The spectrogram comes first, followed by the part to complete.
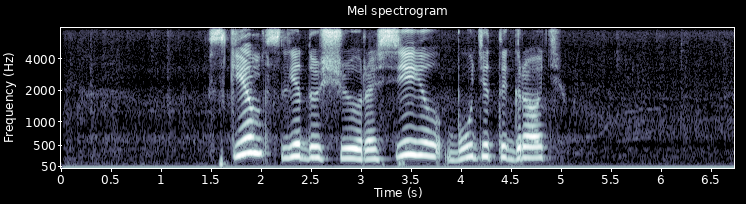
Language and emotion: Russian, neutral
